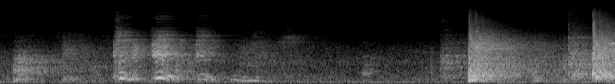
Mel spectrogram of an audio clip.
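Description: Squash ball struck by racket and hitting the court walls: two sharp, echoing smacks near the end, after a few softer knocks and some faint voices.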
